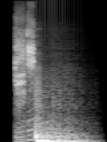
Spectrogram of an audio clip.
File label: scared; Samsung Galaxy S10; AvatarEmojiSticker Beyond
